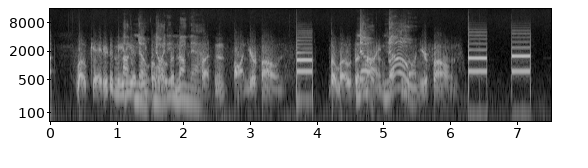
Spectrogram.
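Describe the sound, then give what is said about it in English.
A voice talks, then three short touch-tone phone keypad beeps sound as the digits of a 3-digit code are entered into an automated phone system, each a clear, steady dual-pitched tone. The first comes mid-speech and the last two follow close together after the talking stops. “I'm sorry, you've entered the wrong digits. Please re-enter the correct 3-digit code.”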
